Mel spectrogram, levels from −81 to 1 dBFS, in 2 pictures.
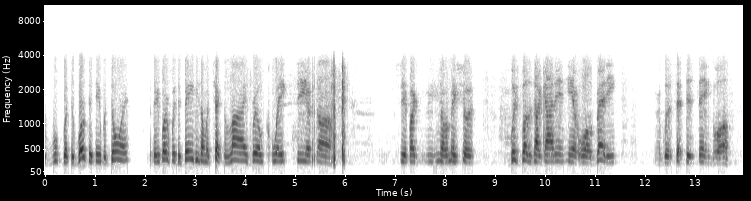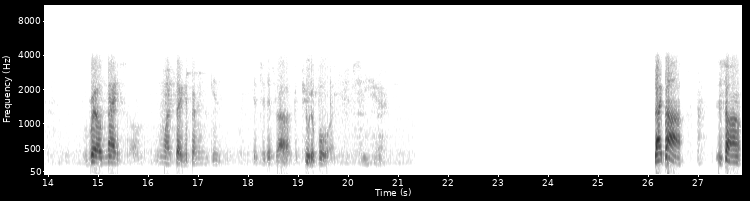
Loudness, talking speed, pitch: -29 LUFS, 125 wpm, 135 Hz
